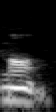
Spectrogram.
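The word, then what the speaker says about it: Mahón: meet his auntie in Mon, M-A-H-O-N. It's pronounced Mon.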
